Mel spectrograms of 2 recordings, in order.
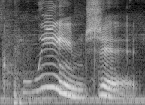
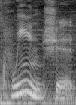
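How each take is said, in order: First: It is said with sassy drag queen flair. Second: It is said plainly and flatly.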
